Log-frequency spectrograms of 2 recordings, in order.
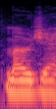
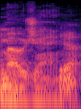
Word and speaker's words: Mojang: I always do dude Mojang moang Mojang thank you thank I just always like my brain is like oh the Jay is silent right for whatever reason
